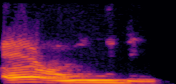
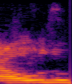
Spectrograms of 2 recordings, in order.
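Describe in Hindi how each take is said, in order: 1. पहले हमज़ा, फिर अलग गले की आवाज़। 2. दोनों गले की आवाज़ें एक में मिल गई हैं। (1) "पहले हमजा है फिर आइन है।" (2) "हालांकि ये गलत है।"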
